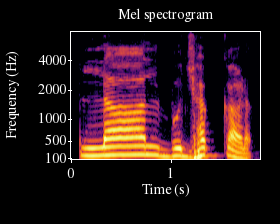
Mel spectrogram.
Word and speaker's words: لال بجھکڑ: کا درست جواب یہ ہے کہ یہ درست تلفظ ہے لال بجھکڑ، اور اس کا معنی اور مفہوم یہ ہے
